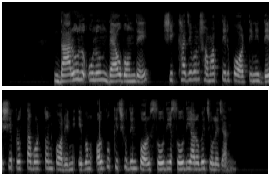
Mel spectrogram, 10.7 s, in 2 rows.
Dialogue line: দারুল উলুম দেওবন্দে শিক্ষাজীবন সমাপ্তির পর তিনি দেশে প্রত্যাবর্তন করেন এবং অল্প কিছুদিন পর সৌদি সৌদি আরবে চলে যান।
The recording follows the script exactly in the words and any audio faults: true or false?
true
